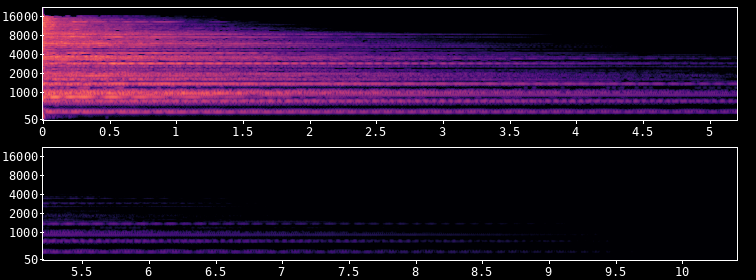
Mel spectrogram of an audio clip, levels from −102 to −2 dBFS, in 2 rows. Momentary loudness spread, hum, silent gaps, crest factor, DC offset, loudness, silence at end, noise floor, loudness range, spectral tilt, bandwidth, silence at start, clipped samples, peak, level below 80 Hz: 26 LU; none; none; 34 dB; under 0.1%; -29 LUFS; 7.25 s; under -90 dBFS; 26 LU; 4.5 dB/octave; 16.5 kHz; 0 s; under 0.1%; -2 dBFS; under -90 dBFS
